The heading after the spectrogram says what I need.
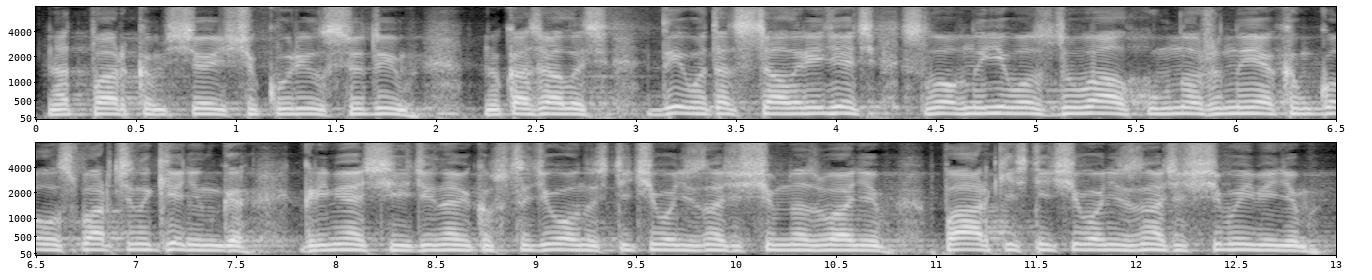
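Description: A man reading a short story aloud as an audiobook narrator, in measured storytelling. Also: fairly high pitch, little pitch movement. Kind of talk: scripted narration.

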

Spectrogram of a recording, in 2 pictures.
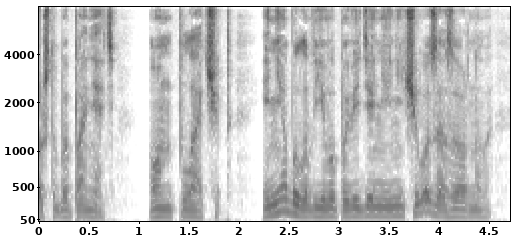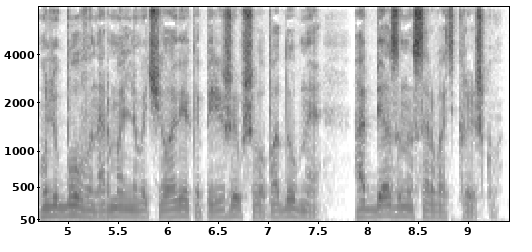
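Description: A man reading a first-person audiobook, lively and acting out the dialogue. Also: on the low side, dry recording, clean studio sound. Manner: lively, acts out shouts and dialogue. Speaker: audiobook narrator.

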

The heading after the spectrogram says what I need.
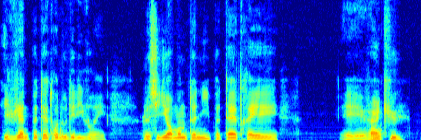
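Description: A man voicing a gentle young heroine who speaks in a soothing yet trembling voice. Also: fairly low pitch, unhurried, no room sound. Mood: trembling urgency.

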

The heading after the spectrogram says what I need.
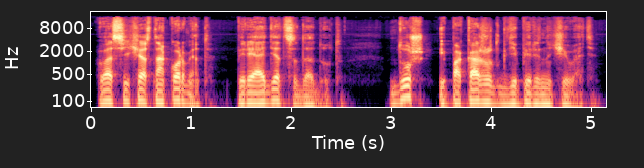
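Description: A man voicing a brisk male fighter giving loud orders in an audiobook, his voice raised a little above his own. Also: low-pitched, lively intonation, slightly rough, dry recording, clean studio sound. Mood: brisk, easygoing.

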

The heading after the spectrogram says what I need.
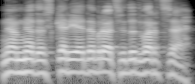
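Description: A man voicing a grim, urgent elderly royal adviser who starts low and slow, then raises his voice and presses. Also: lively intonation, a bit bright.

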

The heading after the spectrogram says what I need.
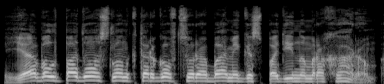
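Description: A man voicing a polite male servant mage who speaks dryly and calmly. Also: fairly high pitch, vocal fry, no room sound, clean studio sound, voice pushed up. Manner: measured, courteous, unhurried.

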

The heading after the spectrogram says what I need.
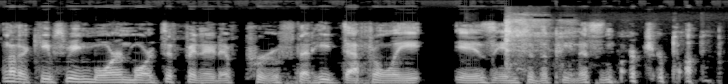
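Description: A man co-hosting a podcast, chatting about a film with lively interjections and laughter. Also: on the low side, fairly quick, highs cut off, a little hiss or hum. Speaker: podcast co-host. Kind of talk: casual film discussion.

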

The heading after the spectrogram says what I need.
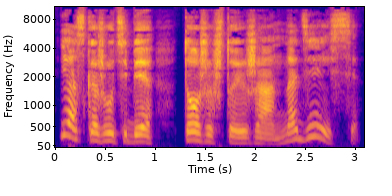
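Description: A man's voice: a little high, big pitch swings, normal speed, no room sound, clean studio sound. A man playing a stern, angry townsman. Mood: stern, calmer. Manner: stern, clipped and forceful. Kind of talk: audiobook character voice.

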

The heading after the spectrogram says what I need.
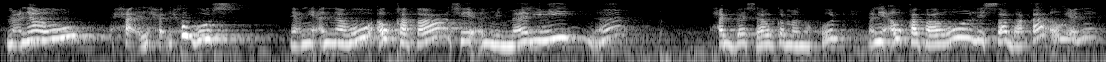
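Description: High-voiced woman teaching in an echoey hall. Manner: patient explaining, frequent restarts and checking questions. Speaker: teacher of Quran recitation. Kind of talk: classroom lecture. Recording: echoey hall, dull lo-fi sound.

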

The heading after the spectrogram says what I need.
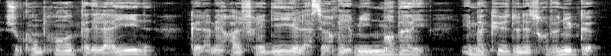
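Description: A man's voice: fairly low pitch, normal speed, warm tone, husky. A man voicing an earnest young girl who speaks in a timid, tremulous, pleading way, in an audiobook. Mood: anxious.

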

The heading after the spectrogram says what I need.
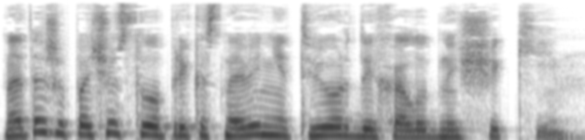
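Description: A woman narrating a novel as an audiobook reader, in a measured storytelling manner. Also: on the low side, darkish tone, no echo, studio quality. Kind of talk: scripted narration.

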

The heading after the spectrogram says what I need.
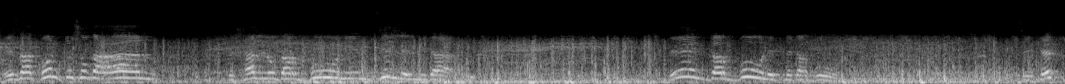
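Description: A man's voice: very high voice, animated, a little slow, pauses often, phone-quality sound, heavy background noise. An actor playing a proud warrior king of the jinn, bold and commanding, declaiming like a roaring ruler in a theatrical radio drama. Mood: roaring defiance. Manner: declamatory, roaring battle challenges.

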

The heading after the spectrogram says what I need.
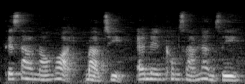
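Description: A woman's voice: fairly high pitch, a little fast, slight background noise, rough recording. A woman reading a first-person audio story aloud and voicing its dialogue in her own voice. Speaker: audiobook narrator. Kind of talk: storytelling narration with character dialogue.

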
